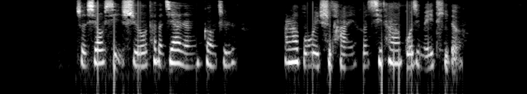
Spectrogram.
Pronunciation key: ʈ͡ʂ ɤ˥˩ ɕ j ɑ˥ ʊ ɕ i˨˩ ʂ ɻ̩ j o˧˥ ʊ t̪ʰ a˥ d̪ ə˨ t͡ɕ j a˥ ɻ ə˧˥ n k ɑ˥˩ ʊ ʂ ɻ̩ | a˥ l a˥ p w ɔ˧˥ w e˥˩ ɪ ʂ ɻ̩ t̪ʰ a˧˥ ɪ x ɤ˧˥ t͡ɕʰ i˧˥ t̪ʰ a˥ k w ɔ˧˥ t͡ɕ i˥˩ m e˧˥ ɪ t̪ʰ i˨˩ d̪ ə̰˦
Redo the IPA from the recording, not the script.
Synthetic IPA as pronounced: ʈ͡ʂ ɤ˥˩ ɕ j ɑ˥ ʊ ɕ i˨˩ ʂ ɻ̩ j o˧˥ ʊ t̪ʰ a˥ d̪ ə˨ t͡ɕ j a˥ ɻ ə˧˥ n k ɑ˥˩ ʊ ʈ͡ʂ ɻ̩ | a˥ l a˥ p w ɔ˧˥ w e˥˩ ɪ ʂ ɻ̩ t̪ʰ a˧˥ ɪ x ɤ˧˥ t͡ɕʰ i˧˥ t̪ʰ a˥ k w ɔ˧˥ t͡ɕ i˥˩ m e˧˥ ɪ t̪ʰ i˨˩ d̪ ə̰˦

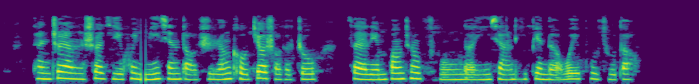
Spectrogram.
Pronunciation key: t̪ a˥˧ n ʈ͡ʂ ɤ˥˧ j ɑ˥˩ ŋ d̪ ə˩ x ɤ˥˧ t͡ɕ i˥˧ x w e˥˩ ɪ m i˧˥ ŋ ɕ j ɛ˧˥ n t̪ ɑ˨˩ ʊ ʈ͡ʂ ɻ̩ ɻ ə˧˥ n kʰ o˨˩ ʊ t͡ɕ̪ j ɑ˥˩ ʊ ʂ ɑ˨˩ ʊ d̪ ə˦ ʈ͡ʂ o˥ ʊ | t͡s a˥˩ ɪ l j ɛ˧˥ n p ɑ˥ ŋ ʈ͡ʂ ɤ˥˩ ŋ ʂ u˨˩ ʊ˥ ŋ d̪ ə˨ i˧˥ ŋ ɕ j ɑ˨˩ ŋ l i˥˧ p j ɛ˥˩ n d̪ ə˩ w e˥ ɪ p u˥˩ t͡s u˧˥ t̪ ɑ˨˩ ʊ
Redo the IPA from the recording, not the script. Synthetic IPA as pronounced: t̪ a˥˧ n ʈ͡ʂ ɤ˥˧ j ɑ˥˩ ŋ d̪ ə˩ ʂ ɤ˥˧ t͡ɕ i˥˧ x w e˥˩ ɪ m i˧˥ ŋ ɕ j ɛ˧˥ n t̪ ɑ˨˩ ʊ ʈ͡ʂ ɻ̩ ɻ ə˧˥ n kʰ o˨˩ ʊ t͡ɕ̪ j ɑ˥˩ ʊ ʂ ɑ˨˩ ʊ d̪ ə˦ ʈ͡ʂ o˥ ʊ | t͡s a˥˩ ɪ l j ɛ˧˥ n p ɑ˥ ŋ ʈ͡ʂ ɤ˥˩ ŋ f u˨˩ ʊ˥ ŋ d̪ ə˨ i˧˥ ŋ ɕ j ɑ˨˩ ŋ l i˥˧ p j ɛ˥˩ n d̪ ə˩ w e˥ ɪ p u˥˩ t͡s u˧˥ t̪ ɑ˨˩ ʊ

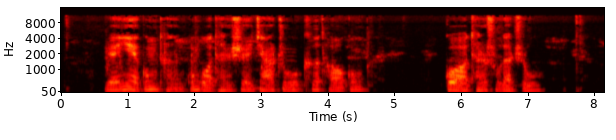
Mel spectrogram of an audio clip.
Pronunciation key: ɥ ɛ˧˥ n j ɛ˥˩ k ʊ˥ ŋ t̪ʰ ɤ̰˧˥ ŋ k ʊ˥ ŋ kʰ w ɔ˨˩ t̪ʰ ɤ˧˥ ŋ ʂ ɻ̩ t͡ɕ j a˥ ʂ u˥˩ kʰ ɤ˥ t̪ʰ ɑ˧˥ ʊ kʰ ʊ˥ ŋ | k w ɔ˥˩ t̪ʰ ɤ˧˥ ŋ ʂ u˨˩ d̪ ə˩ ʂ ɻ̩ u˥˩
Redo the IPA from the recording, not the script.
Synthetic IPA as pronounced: ɥ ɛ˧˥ n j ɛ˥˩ k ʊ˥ ŋ t̪ʰ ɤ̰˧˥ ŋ k ʊ˥ ŋ k w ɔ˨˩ t̪ʰ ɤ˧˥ ŋ ʂ ɻ̩ t͡ɕ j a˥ ʈ͡ʂ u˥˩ kʰ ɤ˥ t̪ʰ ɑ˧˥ ʊ k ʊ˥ ŋ | k w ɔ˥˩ t̪ʰ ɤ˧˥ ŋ ʂ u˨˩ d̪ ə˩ ʈ͡ʂ ɻ̩ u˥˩

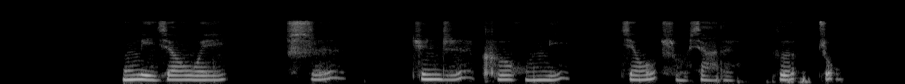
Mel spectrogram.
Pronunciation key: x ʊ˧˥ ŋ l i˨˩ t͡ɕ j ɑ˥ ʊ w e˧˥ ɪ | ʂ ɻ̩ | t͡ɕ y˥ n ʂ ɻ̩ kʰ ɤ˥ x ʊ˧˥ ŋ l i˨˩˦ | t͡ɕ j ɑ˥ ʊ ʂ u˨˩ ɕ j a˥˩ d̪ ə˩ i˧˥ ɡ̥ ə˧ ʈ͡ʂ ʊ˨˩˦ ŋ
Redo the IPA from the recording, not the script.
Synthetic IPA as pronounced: x ʊ˧˥ ŋ l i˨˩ t͡ɕ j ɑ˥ ʊ w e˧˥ ɪ | ʂ ɻ̩ | t͡ɕ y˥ n ʈ͡ʂ ɻ̩ kʰ ɤ˥ x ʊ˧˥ ŋ l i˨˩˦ | t͡ɕ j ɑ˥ ʊ ʂ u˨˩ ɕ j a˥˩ d̪ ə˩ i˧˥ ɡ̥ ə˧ ʈ͡ʂ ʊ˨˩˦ ŋ

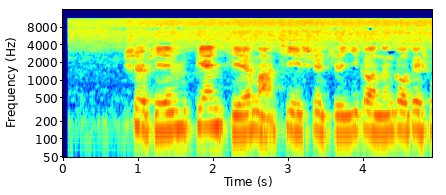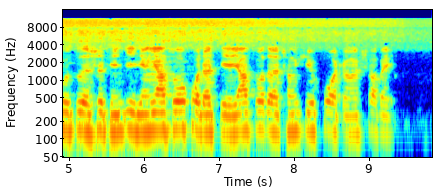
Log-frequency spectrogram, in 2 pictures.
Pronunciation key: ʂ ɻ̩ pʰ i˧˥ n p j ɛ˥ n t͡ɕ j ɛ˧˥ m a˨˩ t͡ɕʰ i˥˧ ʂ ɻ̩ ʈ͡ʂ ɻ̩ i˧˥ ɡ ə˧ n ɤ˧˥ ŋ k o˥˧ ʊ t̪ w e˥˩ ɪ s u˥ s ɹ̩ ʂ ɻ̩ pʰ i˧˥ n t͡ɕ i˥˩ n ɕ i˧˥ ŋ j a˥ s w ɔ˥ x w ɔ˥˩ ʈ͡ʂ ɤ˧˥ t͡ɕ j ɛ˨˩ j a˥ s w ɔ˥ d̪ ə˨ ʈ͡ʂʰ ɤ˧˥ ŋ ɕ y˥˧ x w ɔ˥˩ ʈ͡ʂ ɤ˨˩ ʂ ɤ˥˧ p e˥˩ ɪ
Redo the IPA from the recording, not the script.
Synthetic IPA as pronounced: ʂ ɻ̩ pʰ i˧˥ n p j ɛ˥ n t͡ɕ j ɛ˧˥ m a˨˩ t͡ɕʰ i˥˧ ʂ ɻ̩ ʈ͡ʂ ɻ̩ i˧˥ ɡ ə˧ n ɤ˧˥ ŋ k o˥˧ ʊ t̪ w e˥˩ ɪ ʂ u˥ t͡s ɹ̩ ʂ ɻ̩ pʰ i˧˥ n t͡ɕ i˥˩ n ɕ i˧˥ ŋ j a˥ s w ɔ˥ x w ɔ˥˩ ʈ͡ʂ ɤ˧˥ t͡ɕ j ɛ˨˩ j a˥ s w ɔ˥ d̪ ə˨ ʈ͡ʂʰ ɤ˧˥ ŋ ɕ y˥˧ x w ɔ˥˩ ʈ͡ʂ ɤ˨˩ ʂ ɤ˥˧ p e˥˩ ɪ

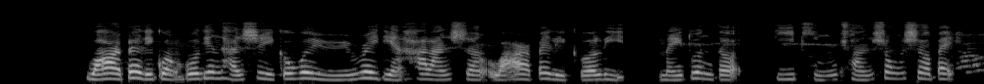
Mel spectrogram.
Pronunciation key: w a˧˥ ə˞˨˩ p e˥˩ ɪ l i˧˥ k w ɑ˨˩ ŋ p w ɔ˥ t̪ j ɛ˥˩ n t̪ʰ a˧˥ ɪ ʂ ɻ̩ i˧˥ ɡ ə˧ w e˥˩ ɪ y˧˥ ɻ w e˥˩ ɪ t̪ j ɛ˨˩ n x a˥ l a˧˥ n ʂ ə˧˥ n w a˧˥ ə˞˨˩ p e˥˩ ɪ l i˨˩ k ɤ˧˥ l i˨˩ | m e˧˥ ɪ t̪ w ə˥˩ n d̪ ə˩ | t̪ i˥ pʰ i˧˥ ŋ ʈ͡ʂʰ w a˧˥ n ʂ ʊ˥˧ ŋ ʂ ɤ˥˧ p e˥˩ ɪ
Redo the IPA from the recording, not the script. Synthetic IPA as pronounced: w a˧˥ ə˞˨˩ p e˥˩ ɪ l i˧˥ k w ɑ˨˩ ŋ p w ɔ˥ t̪ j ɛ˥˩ n t̪ʰ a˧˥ ɪ ʂ ɻ̩ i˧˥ ɡ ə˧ w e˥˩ ɪ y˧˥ ɻ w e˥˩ ɪ t̪ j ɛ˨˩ n x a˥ l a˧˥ n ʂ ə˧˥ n w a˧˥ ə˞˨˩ p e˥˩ ɪ l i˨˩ k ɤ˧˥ l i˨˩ | m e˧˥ ɪ t̪ w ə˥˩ n d̪ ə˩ | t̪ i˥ pʰ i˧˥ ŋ ʈ͡ʂʰ w a˧˥ n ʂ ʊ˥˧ ŋ ʂ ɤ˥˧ p e˥˩ ɪ

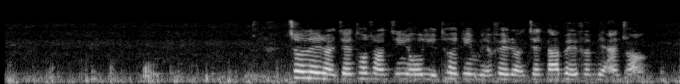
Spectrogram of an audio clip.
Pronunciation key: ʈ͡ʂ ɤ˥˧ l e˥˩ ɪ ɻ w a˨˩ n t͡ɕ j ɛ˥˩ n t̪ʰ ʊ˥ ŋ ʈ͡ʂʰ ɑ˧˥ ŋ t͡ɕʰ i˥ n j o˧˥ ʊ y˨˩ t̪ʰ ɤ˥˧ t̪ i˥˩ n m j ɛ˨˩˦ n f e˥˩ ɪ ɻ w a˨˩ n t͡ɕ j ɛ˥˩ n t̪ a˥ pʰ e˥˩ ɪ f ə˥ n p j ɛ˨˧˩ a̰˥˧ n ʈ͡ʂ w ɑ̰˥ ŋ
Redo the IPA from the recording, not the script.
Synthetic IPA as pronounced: ʈ͡ʂ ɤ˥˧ l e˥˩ ɪ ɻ w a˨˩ n t͡ɕ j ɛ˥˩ n t̪ʰ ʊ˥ ŋ ʈ͡ʂʰ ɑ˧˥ ŋ t͡ɕ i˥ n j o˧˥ ʊ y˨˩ t̪ʰ ɤ˥˧ t̪ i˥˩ ŋ m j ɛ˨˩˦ n f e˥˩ ɪ ɻ w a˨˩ n t͡ɕ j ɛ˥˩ n t̪ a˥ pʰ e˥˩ ɪ f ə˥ n p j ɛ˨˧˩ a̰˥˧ n ʈ͡ʂ w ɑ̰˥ ŋ

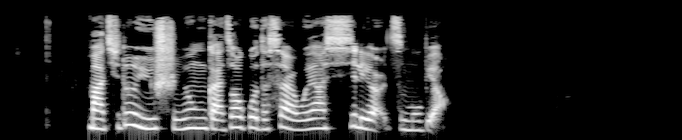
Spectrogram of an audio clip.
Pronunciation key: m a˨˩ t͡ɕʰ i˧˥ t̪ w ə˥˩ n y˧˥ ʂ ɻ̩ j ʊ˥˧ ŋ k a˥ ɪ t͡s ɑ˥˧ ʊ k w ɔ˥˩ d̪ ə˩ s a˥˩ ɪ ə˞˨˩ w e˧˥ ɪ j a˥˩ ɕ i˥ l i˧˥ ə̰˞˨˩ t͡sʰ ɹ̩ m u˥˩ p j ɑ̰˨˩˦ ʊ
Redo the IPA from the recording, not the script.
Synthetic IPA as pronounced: m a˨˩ t͡ɕʰ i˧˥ t̪ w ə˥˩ n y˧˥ ʂ ɻ̩ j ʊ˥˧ ŋ k a˨˩ ɪ t͡s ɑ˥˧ ʊ k w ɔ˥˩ d̪ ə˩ s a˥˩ ɪ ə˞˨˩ w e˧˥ ɪ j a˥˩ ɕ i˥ l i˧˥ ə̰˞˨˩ t͡s ɹ̩ m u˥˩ p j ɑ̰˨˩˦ ʊ

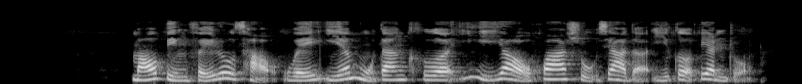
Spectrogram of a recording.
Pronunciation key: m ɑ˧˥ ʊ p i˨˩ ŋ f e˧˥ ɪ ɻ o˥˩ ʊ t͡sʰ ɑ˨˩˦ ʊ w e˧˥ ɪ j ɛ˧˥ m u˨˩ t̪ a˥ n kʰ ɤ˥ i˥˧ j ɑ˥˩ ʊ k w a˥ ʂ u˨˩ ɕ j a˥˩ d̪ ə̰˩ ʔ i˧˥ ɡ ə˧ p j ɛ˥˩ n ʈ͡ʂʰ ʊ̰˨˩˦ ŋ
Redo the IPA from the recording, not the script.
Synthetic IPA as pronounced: m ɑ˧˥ ʊ p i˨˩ ŋ f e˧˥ ɪ ɻ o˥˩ ʊ t͡sʰ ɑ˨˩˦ ʊ w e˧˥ ɪ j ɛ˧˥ m u˨˩ t̪ a˥ n kʰ ɤ˥ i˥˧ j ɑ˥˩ ʊ x w a˥ ʂ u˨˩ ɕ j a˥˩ d̪ ə̰˩ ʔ i˧˥ ɡ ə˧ p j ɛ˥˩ n ʈ͡ʂ ʊ̰˨˩˦ ŋ

